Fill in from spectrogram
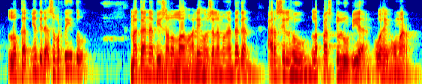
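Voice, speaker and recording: A man with a Javanese accent preaching at a mosque, telling stories in a relaxed way with joking asides in local speech. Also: medium pitch. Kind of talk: mosque study sermon.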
